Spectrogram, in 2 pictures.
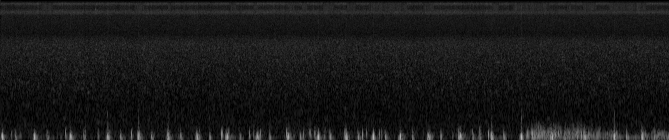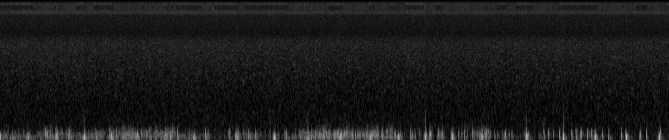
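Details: First heartbeat recording: steady, fairly quick low heart thumps, with stretches of muffled rubbing or handling noise partway through; heart sounds.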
